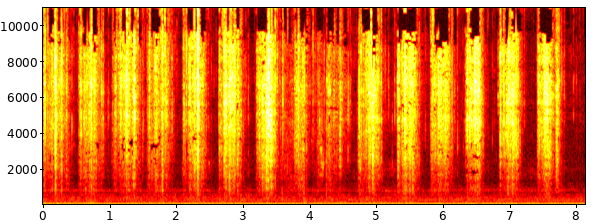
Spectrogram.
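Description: Fingertips press down on a flat sheet of small-bubble clear plastic wrap lying on a table, popping the bubbles. Quick, bright crackling pops come in an uneven rhythm over a steady low hum.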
